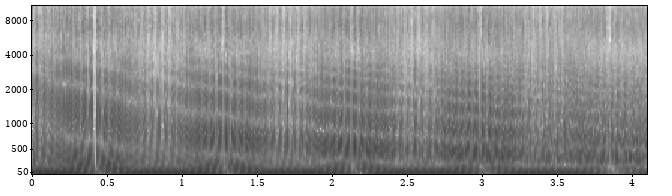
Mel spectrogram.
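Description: Electronic music: a sustained buzzing synth bass drone that pulses about once a second, its upper tones slowly sliding downward, with no drums.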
